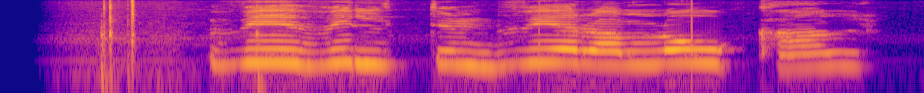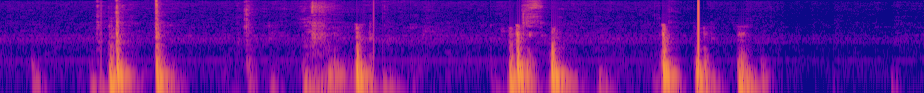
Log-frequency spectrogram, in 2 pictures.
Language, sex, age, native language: Icelandic, male, 8, Icelandic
